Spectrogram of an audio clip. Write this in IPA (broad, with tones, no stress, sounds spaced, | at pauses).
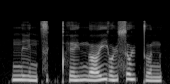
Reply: n̪ iː˨˩ n t͡s ɪ˨˥ k̚ pʰ e˨˧ j n̪ œː˨˥ j ɵ˨˥ ɥ s ɵ˥ ɥ t̪ ɵ˨ n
